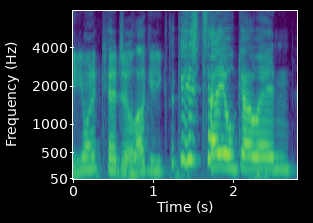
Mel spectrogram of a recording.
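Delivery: ordinary talk, nothing marked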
